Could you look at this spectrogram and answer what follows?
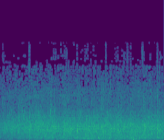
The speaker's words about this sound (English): Where's the applause?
